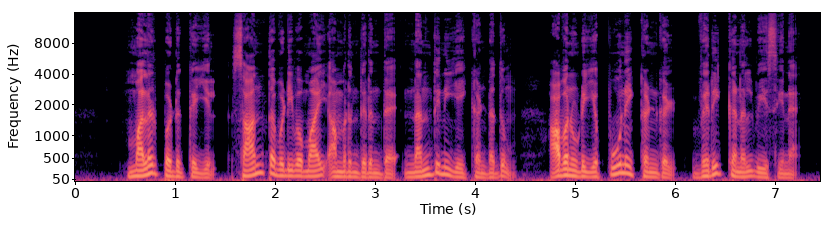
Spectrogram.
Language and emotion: Tamil, neutral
